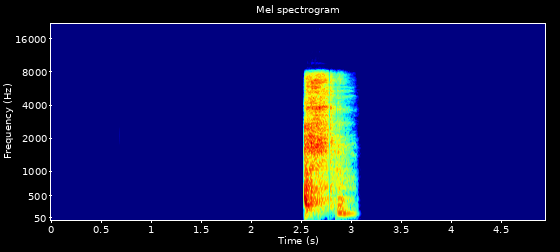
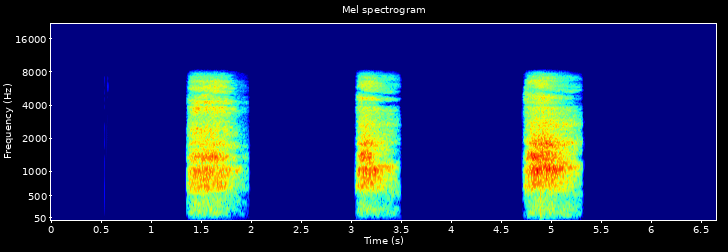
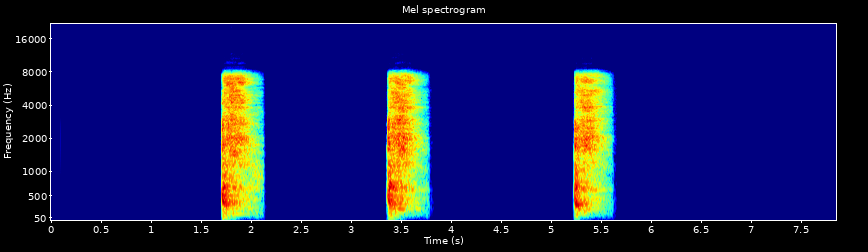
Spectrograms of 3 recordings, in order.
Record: {"cough_length": "4.9 s", "cough_amplitude": 32484, "cough_signal_mean_std_ratio": 0.2, "exhalation_length": "6.7 s", "exhalation_amplitude": 14394, "exhalation_signal_mean_std_ratio": 0.34, "three_cough_length": "7.9 s", "three_cough_amplitude": 31113, "three_cough_signal_mean_std_ratio": 0.25, "survey_phase": "beta (2021-08-13 to 2022-03-07)", "age": "45-64", "gender": "Male", "wearing_mask": "No", "symptom_none": true, "smoker_status": "Never smoked", "respiratory_condition_asthma": false, "respiratory_condition_other": false, "recruitment_source": "REACT", "submission_delay": "3 days", "covid_test_result": "Negative", "covid_test_method": "RT-qPCR", "influenza_a_test_result": "Negative", "influenza_b_test_result": "Negative"}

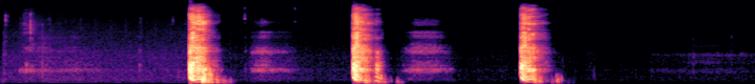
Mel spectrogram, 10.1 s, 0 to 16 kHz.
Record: {"three_cough_length": "10.1 s", "three_cough_amplitude": 31612, "three_cough_signal_mean_std_ratio": 0.18, "survey_phase": "alpha (2021-03-01 to 2021-08-12)", "age": "65+", "gender": "Female", "wearing_mask": "No", "symptom_none": true, "smoker_status": "Never smoked", "respiratory_condition_asthma": false, "respiratory_condition_other": false, "recruitment_source": "REACT", "submission_delay": "1 day", "covid_test_result": "Negative", "covid_test_method": "RT-qPCR"}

